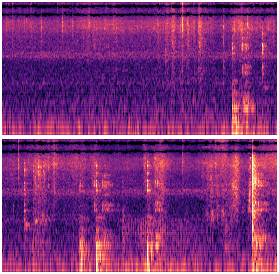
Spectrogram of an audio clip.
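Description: A metal spoon scraping and tapping against a flat cast-iron chapati pan as oil is spread over a cooking chapati, with oil sizzling on the hot pan. The strokes start about four seconds in, come several at a time, and end in a sharp metallic clink near the end.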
